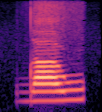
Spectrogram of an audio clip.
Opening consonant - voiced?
yes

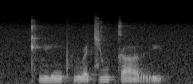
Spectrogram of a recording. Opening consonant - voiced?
no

